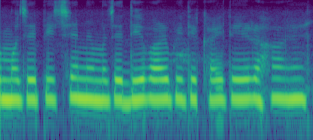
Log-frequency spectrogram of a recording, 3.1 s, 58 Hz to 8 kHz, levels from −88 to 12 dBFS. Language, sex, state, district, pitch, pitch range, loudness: Hindi, female, Arunachal Pradesh, Longding, 245 Hz, 240-245 Hz, -12 LUFS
